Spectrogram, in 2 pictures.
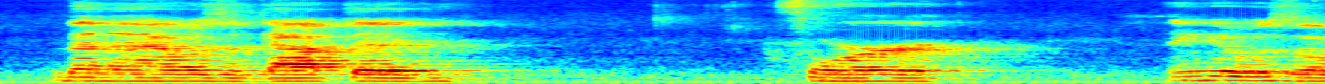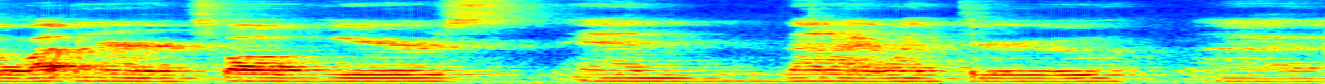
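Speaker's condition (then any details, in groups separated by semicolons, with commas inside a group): Cerebral palsy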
